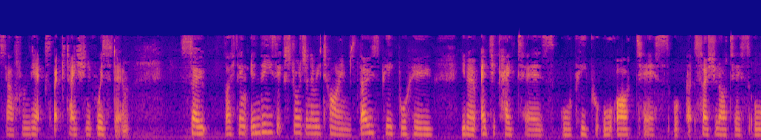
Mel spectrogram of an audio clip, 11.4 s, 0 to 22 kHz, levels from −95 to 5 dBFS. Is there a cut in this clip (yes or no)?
yes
